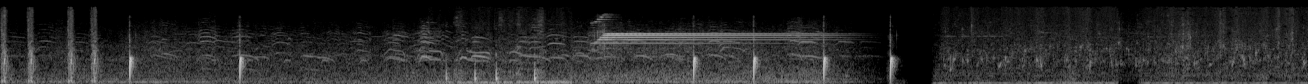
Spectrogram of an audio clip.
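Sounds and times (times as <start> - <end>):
birds chirping: 0.0 - 8.9
cartoon pops dropping in pitch: 8.9 - 9.1.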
